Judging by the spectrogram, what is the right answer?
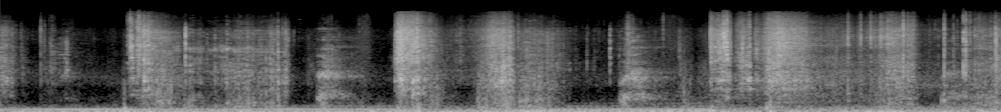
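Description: Narrow trenching shovel scraping and scooping loose, dry dirt from the bottom of a shallow trench by hand: a string of irregular gritty scrapes.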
